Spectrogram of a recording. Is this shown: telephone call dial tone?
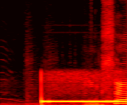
yes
